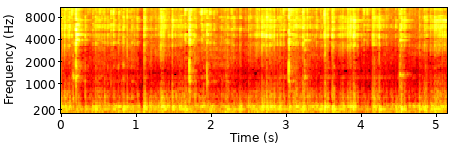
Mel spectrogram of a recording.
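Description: A metal pestle pounds and scrapes inside a small hollow brass mortar that sits on a doily and is partly filled with coffee beans. The strikes come as rapid, overlapping clinks and rattles that ring briefly over a steady low hum, with the crunch of beans under the pestle.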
